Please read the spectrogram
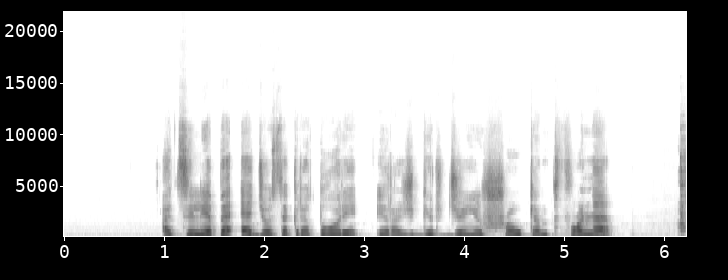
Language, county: Lithuanian, Marijampolė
